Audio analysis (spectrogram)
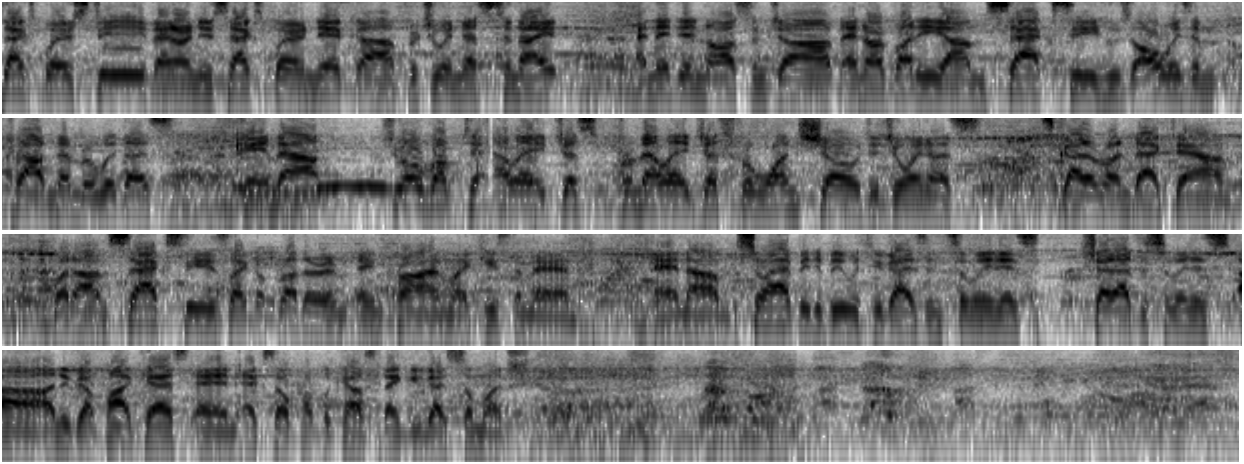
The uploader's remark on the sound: One of the reasons we like to record at XL Public House is, you never know who might walk in the door.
